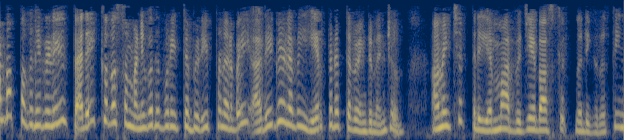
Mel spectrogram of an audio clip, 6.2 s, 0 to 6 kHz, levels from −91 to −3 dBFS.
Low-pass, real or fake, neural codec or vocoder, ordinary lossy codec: 5.4 kHz; fake; codec, 16 kHz, 1.1 kbps, Voila-Tokenizer; MP3, 32 kbps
